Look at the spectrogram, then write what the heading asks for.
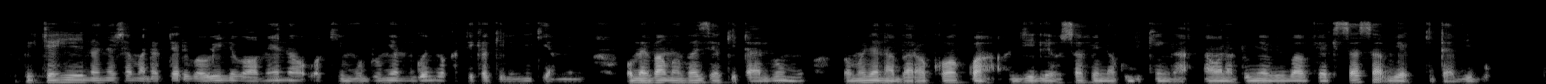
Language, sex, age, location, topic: Swahili, male, 36-49, Wajir, health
